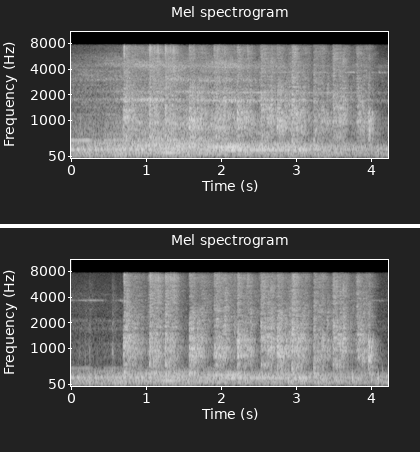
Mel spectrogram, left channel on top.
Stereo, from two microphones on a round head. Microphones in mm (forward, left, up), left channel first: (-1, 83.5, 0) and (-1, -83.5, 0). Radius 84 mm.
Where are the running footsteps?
50° left (ahead or behind), 3.5 m; by 4.1 s 10° left (ahead or behind), 7.5 m.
